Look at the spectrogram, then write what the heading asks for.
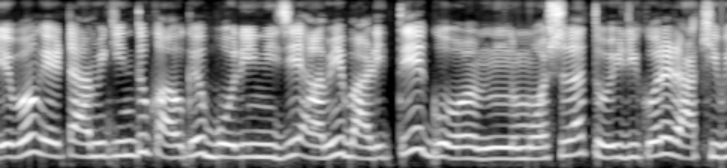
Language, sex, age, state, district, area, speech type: Bengali, female, 18-30, West Bengal, Jalpaiguri, rural, spontaneous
